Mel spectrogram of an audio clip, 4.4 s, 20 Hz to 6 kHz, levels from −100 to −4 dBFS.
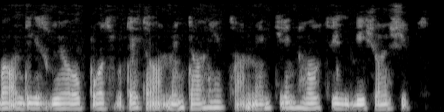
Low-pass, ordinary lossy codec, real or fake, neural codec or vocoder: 5.4 kHz; none; fake; codec, 16 kHz, 8 kbps, FreqCodec, larger model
